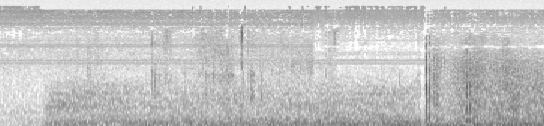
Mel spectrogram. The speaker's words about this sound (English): A series of loud explosions have been heard in Kiev as the Russian military operation against Ukraine enters its second day.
